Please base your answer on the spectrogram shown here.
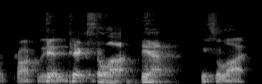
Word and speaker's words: Pixellot: Pixellot. Yeah. Pixellot. How did the Yeah. opportunity? Like lots of pixels, essentially. Yeah, Pixellot. Pixellot.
